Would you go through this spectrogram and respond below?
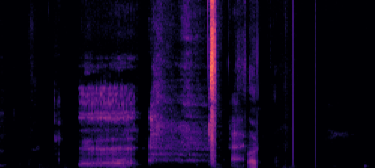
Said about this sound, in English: Hold on, I got a burp.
